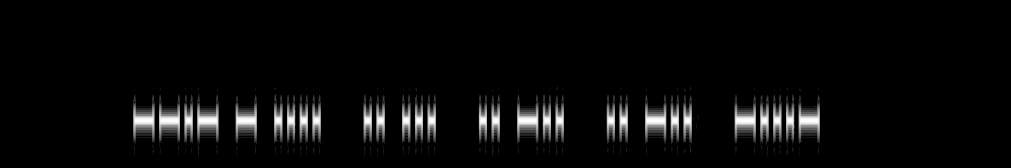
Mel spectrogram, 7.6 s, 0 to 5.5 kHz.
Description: Morse code, heard as a keyed tone, about 25 wpm, 600 Hz. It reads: QTH IS ID ID <BT>
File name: QSO105 25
